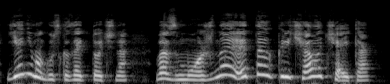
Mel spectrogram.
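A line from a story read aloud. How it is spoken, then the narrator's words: Cheerful voice. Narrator (Russian): Мисс Кэсси бодрым голосом сказала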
